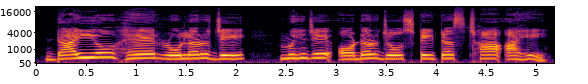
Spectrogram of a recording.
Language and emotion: Sindhi, neutral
